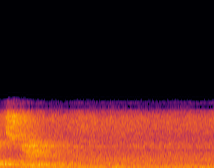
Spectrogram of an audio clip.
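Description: Whiteboard duster wiping across the board, a steady scrubbing noise with a low hum beneath it.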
